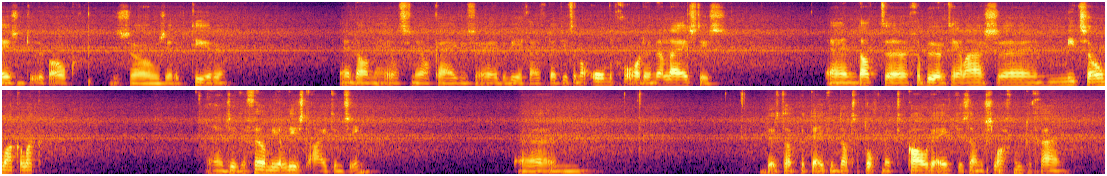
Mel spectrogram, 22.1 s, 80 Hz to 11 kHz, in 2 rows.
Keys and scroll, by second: 17.1 Tab, 18.2 Tab.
